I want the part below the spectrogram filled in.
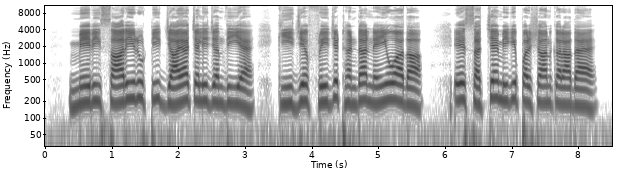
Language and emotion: Dogri, sad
